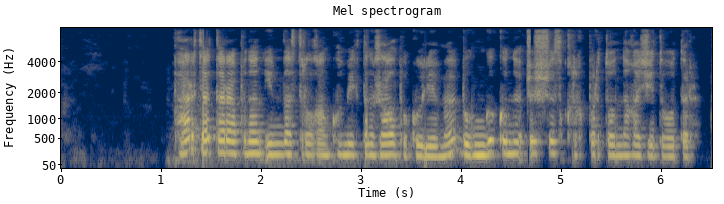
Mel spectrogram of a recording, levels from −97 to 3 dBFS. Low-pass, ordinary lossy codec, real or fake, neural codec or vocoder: none; none; real; none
